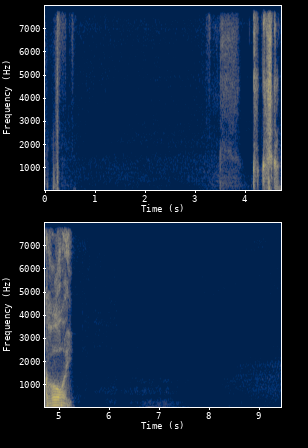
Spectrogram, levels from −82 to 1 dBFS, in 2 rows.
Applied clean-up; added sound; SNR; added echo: neural mask model Resemble Enhance denoiser.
